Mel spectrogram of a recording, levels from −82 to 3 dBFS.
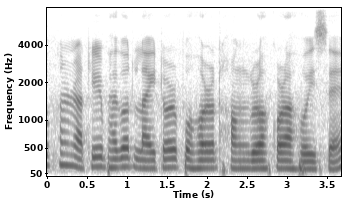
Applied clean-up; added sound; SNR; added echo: none; none; none; none.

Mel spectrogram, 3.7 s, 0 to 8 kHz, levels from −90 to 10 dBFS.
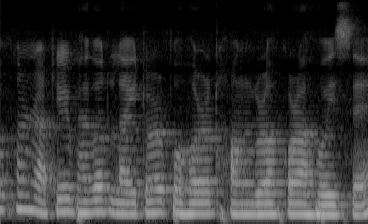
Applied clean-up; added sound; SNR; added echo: none; none; none; reverberation time 0.5 s.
